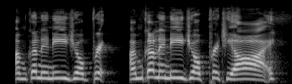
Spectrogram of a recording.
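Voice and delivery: put-on British Cockney accent. After claiming they can't do a British accent, trying one: British Cockney accent. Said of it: "I think you're trying to do the Cockney".

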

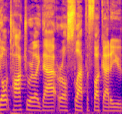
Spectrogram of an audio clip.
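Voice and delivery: plain

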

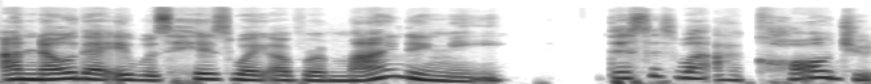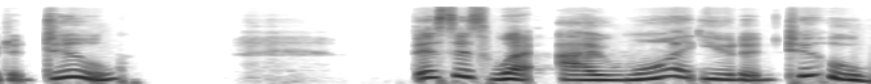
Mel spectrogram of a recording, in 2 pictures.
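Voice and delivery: voice catching on the edge of tears, choking up. Speaking to an audience, the speaker is about to cry. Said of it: "I'm about to cry".

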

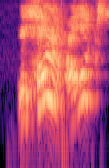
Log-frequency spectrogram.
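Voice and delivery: very high, squeaky mouse voice. After offering to do one and being urged on, doing a Mickey impression. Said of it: "I can do a pretty good Mickey".

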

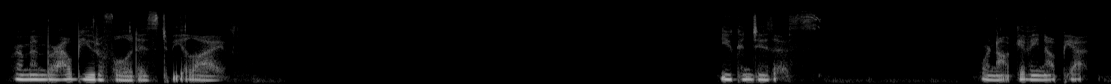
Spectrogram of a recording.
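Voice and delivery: angelic voice. Acting out what the heart said when ready to quit: voicing one's heart speaking. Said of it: "it would say it like this".

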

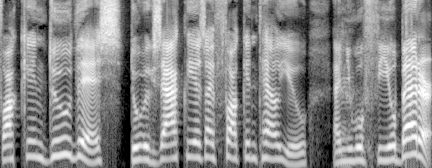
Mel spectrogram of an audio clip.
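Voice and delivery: put-on thick Brooklyn accent, very loud, very high. Acting out how Jonah's best friend tells people exactly what to do, in a thick Brooklyn accent. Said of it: "he's like this thick uh brooklyn accent he's like".

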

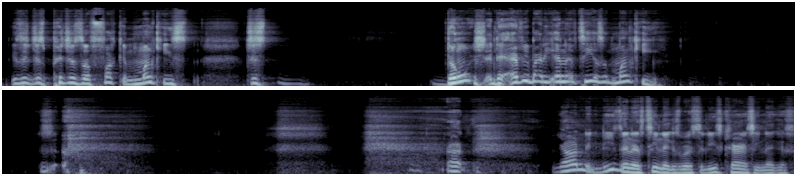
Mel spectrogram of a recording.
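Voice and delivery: worked-up, stressed-out complaining voice. Complaining to the other speaker, sounding stressed. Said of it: "You sound stressed".

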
